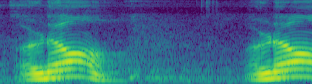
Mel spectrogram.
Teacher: न रोल, हमारे आपली जीभ जी आहे ती पुढचा भाग रोल होऊन वर टाळूला चिकटते · ये कहते वक्त हमारे ज़बान का, मतलब जीभ का जो शुरुआती हिस्सा है, जो आगे नुकीला भाग है, वह भाग ऊपर की तरफ गोल होकर हमारी ज़बान में ऊपर की तरफ चिपक जाता है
